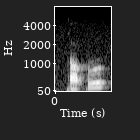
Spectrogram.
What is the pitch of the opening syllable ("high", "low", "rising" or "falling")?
low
